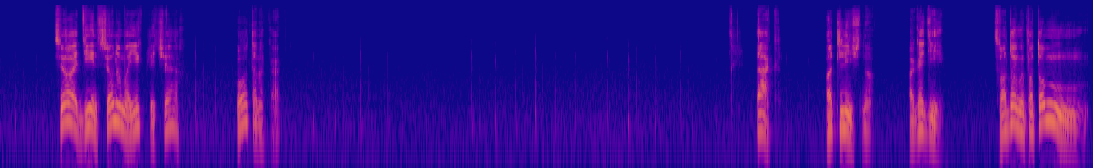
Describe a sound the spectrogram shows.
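A man talks with animation close to a microphone, in short bursts with pauses.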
